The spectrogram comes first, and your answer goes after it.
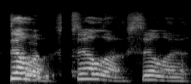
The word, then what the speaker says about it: Sillia: Sillia. The last I is silent, so it's pronounced Sillia.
